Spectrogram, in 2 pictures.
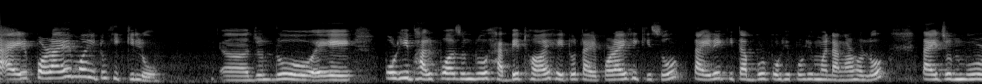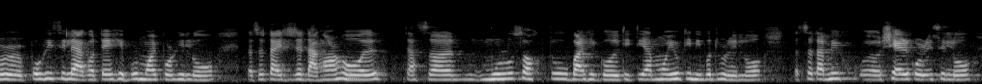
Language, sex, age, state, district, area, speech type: Assamese, female, 30-45, Assam, Kamrup Metropolitan, urban, spontaneous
